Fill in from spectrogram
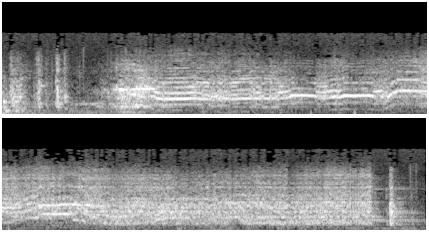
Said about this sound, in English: Good evening, friends of the Inner Sanctum. This is your host to welcome you through the squeaking door.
